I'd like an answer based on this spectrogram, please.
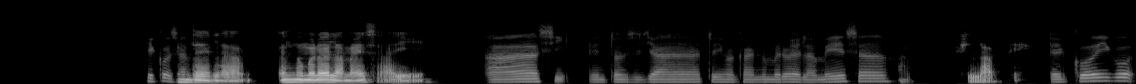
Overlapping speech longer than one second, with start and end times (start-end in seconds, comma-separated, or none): none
